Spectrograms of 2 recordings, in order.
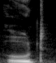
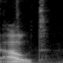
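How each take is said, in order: First: It is said with non-Dutch pronunciation, like 'ood'. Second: It is said with Dutch pronunciation, like 'out'. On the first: It names the stringed instrument. "I've always been pronouncing it more as like oud" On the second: It is the Dutch word for old. "O U D in Dutch would be out"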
